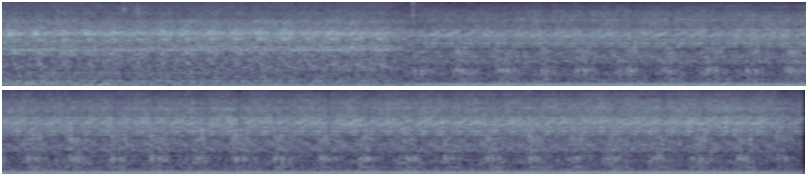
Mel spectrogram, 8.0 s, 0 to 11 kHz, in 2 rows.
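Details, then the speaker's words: Ford PX Ranger, about 118,000 km, jacked up with wheels spinning in gear at idle: uneven rattling clatter under the idling engine, a driveline noise; later traced to damaged rear difflock actuator wires. "I decided I was going to jack up the car and run the wheels I wanted to see what noises I could hear first in two-wheel drive and then four-wheel drive I really didn't expect to hear this racket"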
